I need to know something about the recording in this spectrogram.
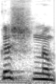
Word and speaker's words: कृष्णा: कहा करते हैं कि भगवान भगवान का नाम उच्चारण करना है तो कृष्ण बोलो कृष्ण और यदि द्रोपदी का उच्चारण करना है तो कृष्णा बोलो अकार आ की मात्रा लगाओ संपूर्ण महाभारत के पात्रों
